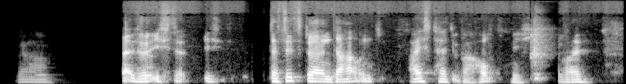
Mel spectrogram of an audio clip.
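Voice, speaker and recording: A man speaks at a very slow pace with a medium pitch, ordinary pitch variation, a somewhat breathy quality, long and frequent pauses, and big swings in loudness. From Bavaria, Munich. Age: 20s. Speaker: postman, podcast community member. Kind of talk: casual chat.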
